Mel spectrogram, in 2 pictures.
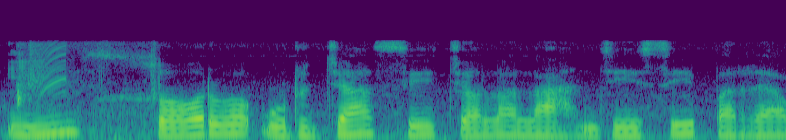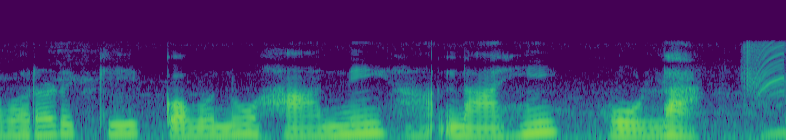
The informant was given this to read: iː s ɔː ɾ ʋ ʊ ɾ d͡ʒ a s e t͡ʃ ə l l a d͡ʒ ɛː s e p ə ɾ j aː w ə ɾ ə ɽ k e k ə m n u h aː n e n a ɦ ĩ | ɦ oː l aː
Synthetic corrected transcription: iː s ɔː ɾ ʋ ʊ ɾ d͡ʒ a s e t͡ʃ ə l l a d͡ʒ ɛː s e p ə ɾ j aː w ə ɾ ə ɽ k e k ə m n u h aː n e n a ɦ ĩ | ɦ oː l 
